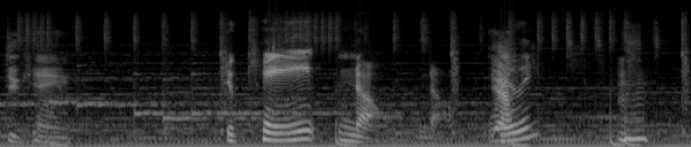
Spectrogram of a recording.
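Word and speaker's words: Duquesne: So, the the most common I hear mostly from people from New Jersey is uh Dquznney.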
